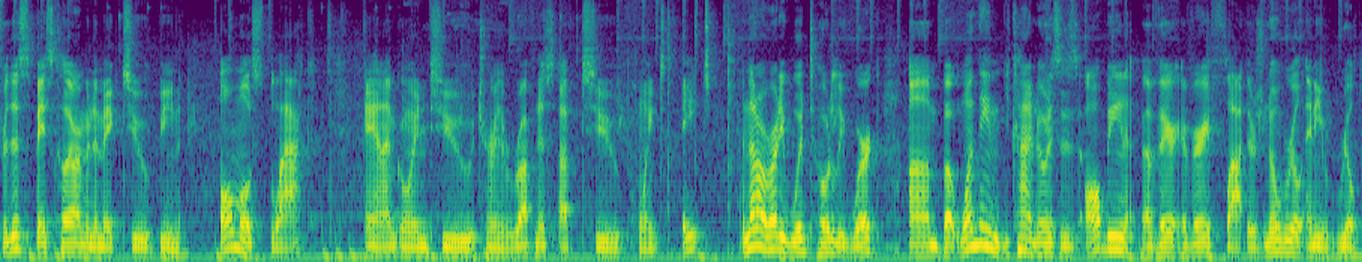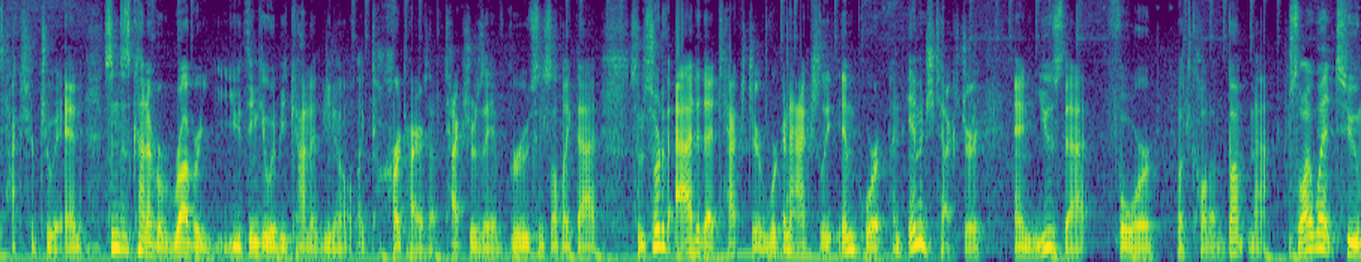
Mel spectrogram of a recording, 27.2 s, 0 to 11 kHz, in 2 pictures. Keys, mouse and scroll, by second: 0.3 click, 3.4-5.2 middle drag, 5.2-7.3 drag, 7.3 shift+middle click, 8.3-8.7 scroll up 1, 8.7 scroll down 1, 21.0-21.6 middle drag, 21.6-22.6 scroll down 7.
